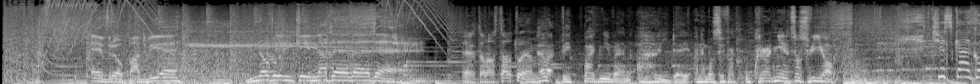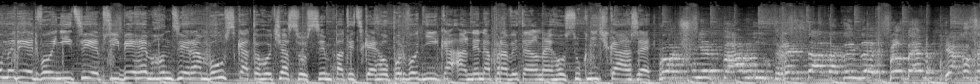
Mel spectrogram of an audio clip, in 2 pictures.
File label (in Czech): DVD NEWS; evropa2; Dvojníci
